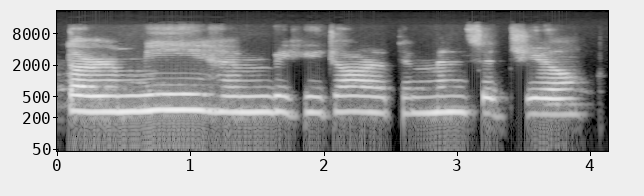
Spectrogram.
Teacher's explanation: Because we have a few, so we have this ikhfa shafawi here, the meme and the تَرْمِيهِمْ and bihijara in between. So here we'll pronounce it with ghunna for 2 counts with our lips barely touching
